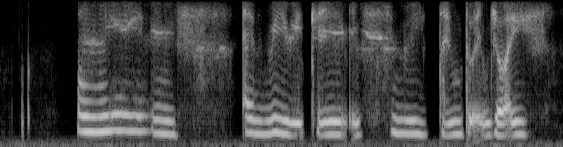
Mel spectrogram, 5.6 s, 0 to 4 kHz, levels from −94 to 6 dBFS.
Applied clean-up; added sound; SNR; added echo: neural diffusion model UNIVERSE++.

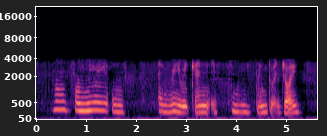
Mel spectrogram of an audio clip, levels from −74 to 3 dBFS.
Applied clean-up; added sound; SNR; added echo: neural separator model SepFormer WHAM!.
